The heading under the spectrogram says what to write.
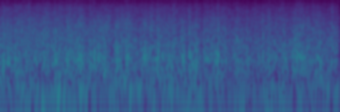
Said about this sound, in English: It rained for a little while, but not nearly this hard while we were out hiking.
